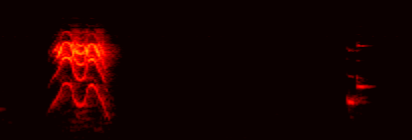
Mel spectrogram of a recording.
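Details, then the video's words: Ringneck parrot (rose-ringed parakeet), a talking bird said to say "mummy papa", gives a wavering, nasal, voice-like phrase of about half a second, then a short clipped note three seconds later. "mummy papa bolane wala tota"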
